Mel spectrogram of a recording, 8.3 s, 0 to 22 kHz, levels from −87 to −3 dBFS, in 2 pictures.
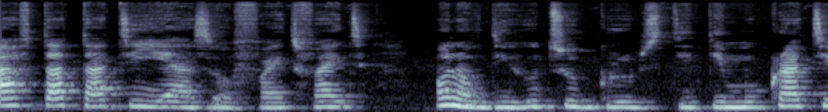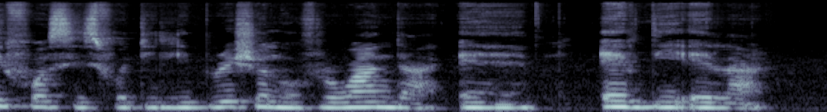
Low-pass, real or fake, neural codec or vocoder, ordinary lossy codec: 19.8 kHz; real; none; none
